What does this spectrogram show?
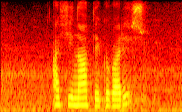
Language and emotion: Russian, neutral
